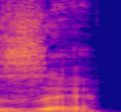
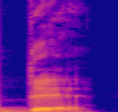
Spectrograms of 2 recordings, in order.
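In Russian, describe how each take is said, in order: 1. Слово начинается со звука z. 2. Слово начинается со звука d. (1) "ни в коем случае не говорите «ze»" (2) "лучше, повторяю, говорите «de»"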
